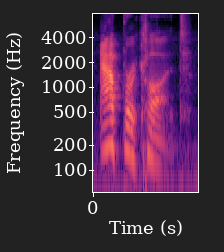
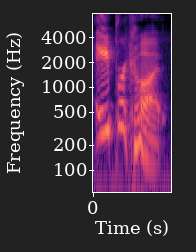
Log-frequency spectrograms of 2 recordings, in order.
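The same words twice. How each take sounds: First: The first syllable has a short a, like 'app'. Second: The first syllable has a long a, like 'ape'. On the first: The speaker calls it wrong. "I've heard someone call like the fruits an apricot" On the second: The speaker calls it right. "No, it's an apricot. ... Who put the ape in apricot?"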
